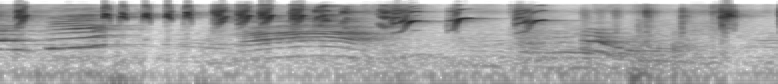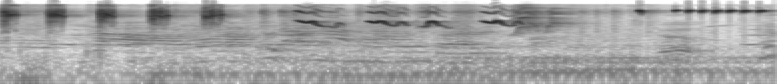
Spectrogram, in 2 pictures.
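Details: Konin bird song full of imitations of cricket, brem, kamade and rambatan, used as a master song for other cage birds; fast high ticking runs, arching swept whistles, looping notes, and a sustained thin high tone at the close.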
